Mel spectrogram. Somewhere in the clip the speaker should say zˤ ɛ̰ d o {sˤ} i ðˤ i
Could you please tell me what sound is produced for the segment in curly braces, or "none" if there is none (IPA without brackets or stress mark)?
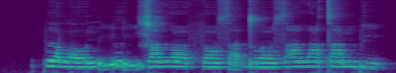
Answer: zˤ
